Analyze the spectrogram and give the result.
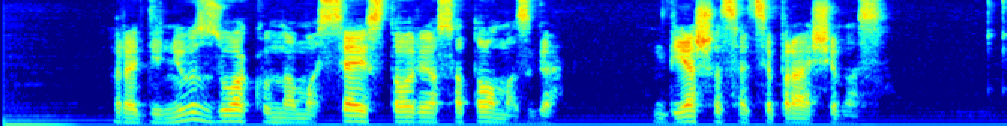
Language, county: Lithuanian, Panevėžys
